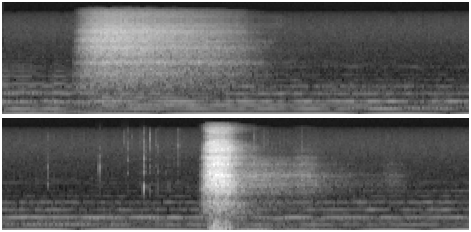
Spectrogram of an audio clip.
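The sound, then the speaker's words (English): Breaths during a morning meditation breathing exercise: a long, airy breath followed by one short, sharp exhalation, set over a soft, low, pulsing drone. “Breathing in, exhaling sharply. Twice more.”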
